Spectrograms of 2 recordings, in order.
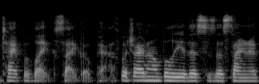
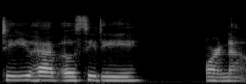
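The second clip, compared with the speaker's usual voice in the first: ordinary delivery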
